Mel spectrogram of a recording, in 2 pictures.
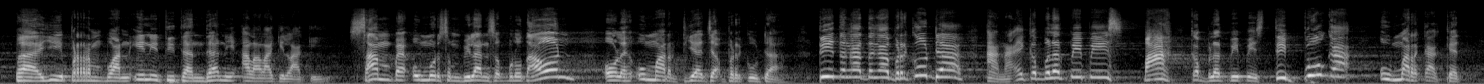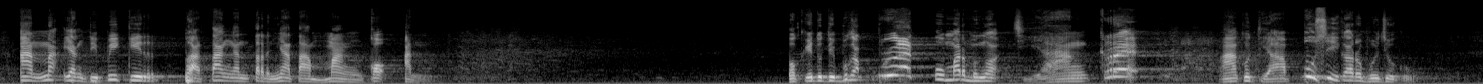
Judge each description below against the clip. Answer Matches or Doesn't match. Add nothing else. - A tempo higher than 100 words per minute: Doesn't match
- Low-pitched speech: Doesn't match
